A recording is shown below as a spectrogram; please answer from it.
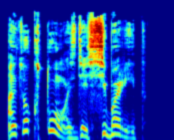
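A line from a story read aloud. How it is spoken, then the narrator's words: Indignant cat. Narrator (Russian): чутко отреагировал кот возмущенным тоном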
